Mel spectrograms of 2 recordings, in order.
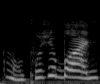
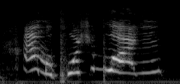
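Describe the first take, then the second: First: Said in the usual way. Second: High, pitched-up silly voice; mock voice-changer squeak; put-on high voice. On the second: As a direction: push it up high, rising at the end. Mimics a pitched-up button voice.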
